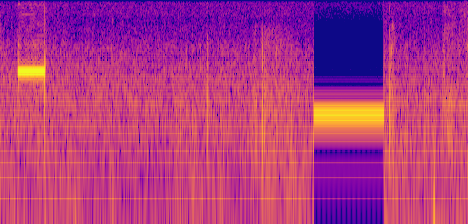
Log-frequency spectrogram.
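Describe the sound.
An automated telephone line sounds a short, sharp prompt beep near the start. After a few seconds of faint hiss and small clicks, a longer, lower steady tone follows, then more faint noise.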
